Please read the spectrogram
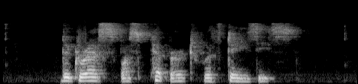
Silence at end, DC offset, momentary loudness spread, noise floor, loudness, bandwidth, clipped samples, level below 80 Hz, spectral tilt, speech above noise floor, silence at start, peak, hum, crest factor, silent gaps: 0.65 s; under 0.1%; 11 LU; -58 dBFS; -16 LUFS; 7.4 kHz; under 0.1%; -58 dBFS; -6 dB/octave; 43 dB; 0.6 s; 0 dBFS; none; 16 dB; none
